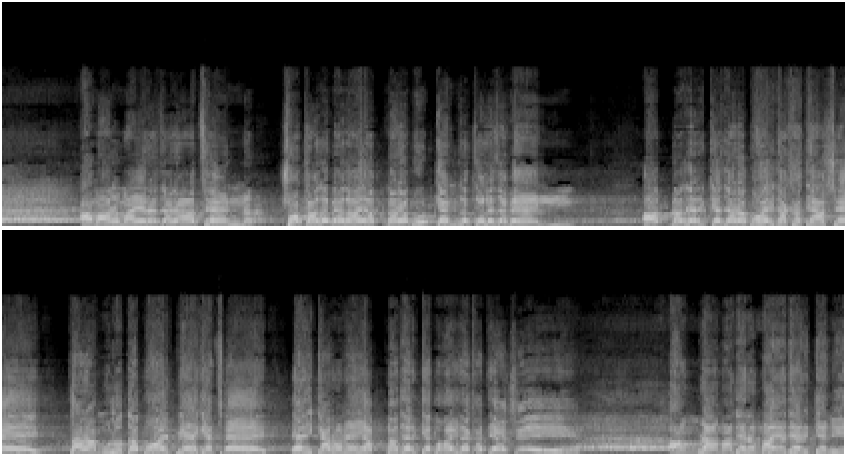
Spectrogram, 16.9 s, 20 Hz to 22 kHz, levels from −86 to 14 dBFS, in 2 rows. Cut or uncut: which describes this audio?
uncut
